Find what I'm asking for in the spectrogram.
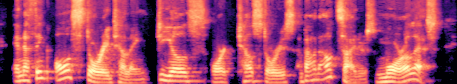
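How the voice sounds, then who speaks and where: A man speaks at a fairly slow pace with hardly any pauses, his pitch fairly high and swinging very widely. His tone is dark and mellow, and somewhat breathy. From Germany. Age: 50s. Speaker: storytelling coach. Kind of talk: interview. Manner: halting.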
